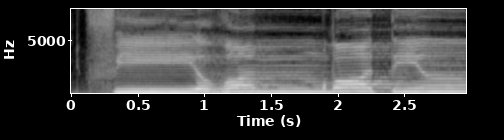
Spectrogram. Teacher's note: Dibaca secara tafkhim karena berharakat fathah. Cara bacanya ditebalkan.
